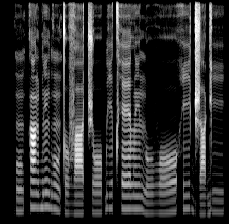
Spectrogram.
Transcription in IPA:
kʷũ˨kã˦ɡ͡bĩ˦ ɡũ˦˨tʊ˨vaː˨ t͡ʃoː˨ɓi˦tʰeː˦ lĩ˦nu˨ βoː˨˦hi˦d͡ʒa˨ ɡi˦

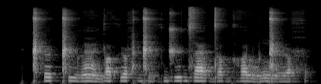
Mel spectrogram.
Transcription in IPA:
ǁʰø˦ǁy˦˨læ̃˦˨ jʌ˦θy˦ħɡ͡ǁø˦θ d͡ʒy˦d͡zæ˦˨l dʌ˦˨ ɡʱʌ˦˨lu˦ ŋ͡ǁø˦ħ

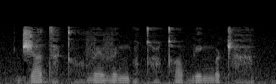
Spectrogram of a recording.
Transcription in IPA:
d͡ʒada̤ kʰɔ̤vɛvɛ ŋṳqʰṳqʰɔ beŋɔʈʰa̤

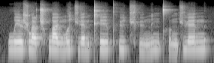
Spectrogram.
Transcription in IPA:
we˥ɪ̯ʂwä˥ʈ͡ʂʰwa˥˧ɪ̯ mɤ˥˩t͡ɕɥɛ˨˩n kʰe˥ɪ̯ pʰy˥˩t͡ɕʰy˨˩n̪i˥˩ŋt̪ʰɤ˧˥ŋ ɕɥɛ˥n

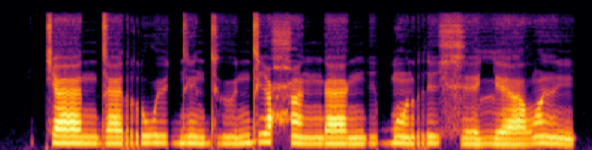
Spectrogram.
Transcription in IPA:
cændærwy dĩdʱʉndi ħæ̃ŋæŋi ɓõrixe lʲælˠĩ

